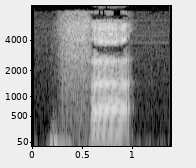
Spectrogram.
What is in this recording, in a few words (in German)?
Tha, Aussprache arabisch; ث (Tha)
